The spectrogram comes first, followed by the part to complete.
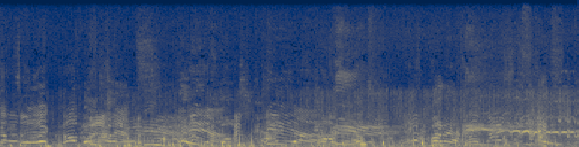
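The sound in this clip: Horses neigh and whinny repeatedly over clip-clopping hooves as riders urge reluctant horses toward a ranch where the grass is burning. The sound is dense and continuous, with many overlapping whinnies throughout.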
